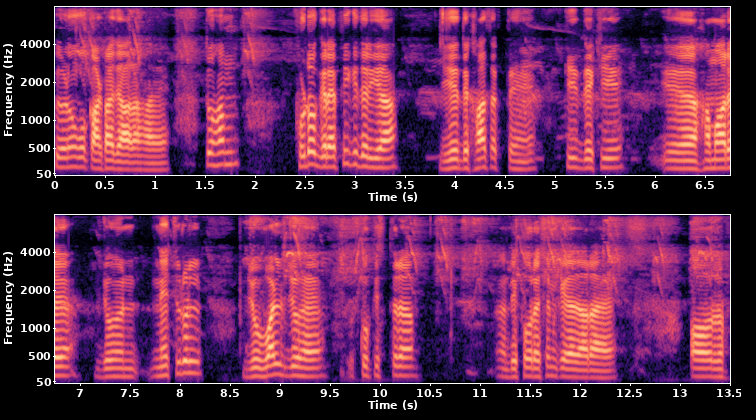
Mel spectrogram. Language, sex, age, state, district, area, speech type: Urdu, male, 45-60, Uttar Pradesh, Aligarh, urban, spontaneous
